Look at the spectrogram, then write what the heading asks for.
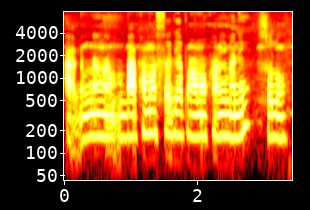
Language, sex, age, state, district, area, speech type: Assamese, female, 60+, Assam, Majuli, urban, spontaneous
